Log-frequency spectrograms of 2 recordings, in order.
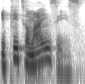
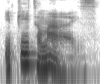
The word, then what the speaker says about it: epitomize: Other synonyms include epitomizes. Epitomises. This word is pronounced epitomize. So we have a pto mise not epitomize just like this alone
